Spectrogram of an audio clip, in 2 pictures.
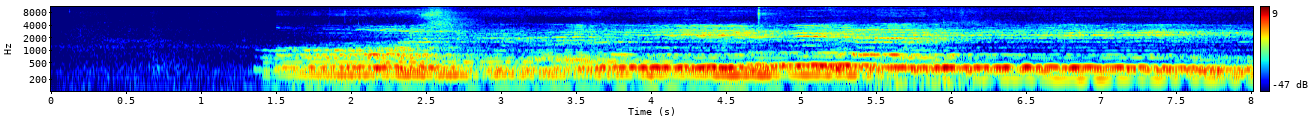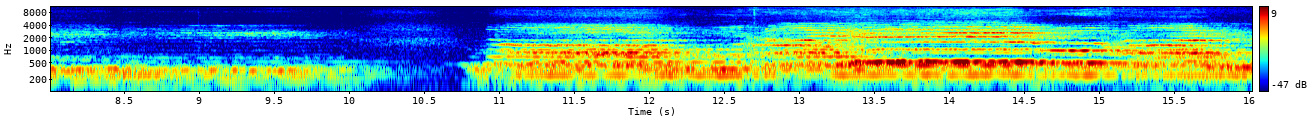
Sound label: Prayer for Ukraine Choir; St Peters Choir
